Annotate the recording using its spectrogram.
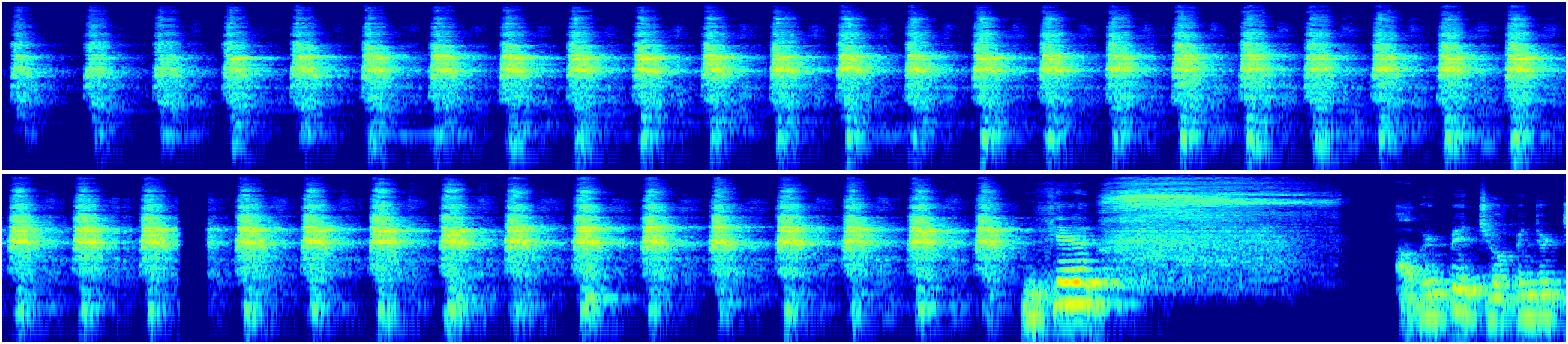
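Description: A man's rapid, forceful exhalations through the mouth, pumped from the diaphragm, about three a second, as part of a yogic breathing exercise. Near the end the strokes stop and give way to one long breathy exhale of about two seconds.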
